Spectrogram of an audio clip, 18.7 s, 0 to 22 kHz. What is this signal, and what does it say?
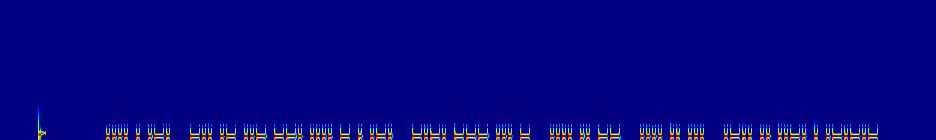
Morse code, heard as a keyed tone, about 20 wpm, 700 Hz. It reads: HER DAUGHTER COST HIM HIS LIFE.
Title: Sentences from Top 1500 Words 20wpm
